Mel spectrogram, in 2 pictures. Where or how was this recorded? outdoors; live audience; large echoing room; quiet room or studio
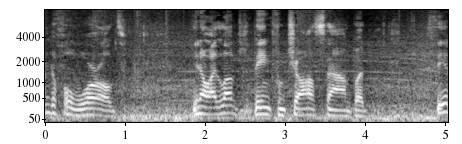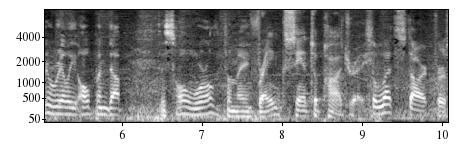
outdoors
